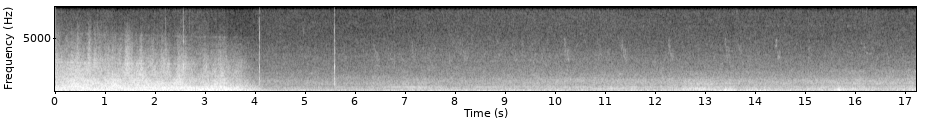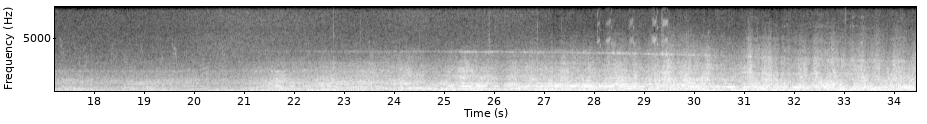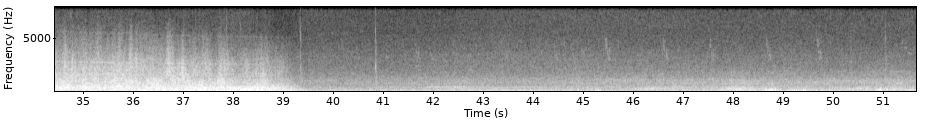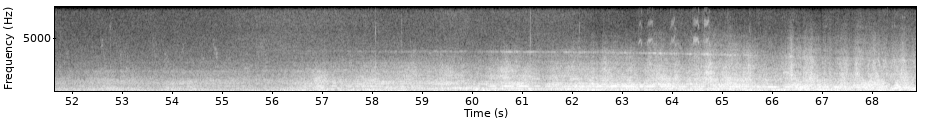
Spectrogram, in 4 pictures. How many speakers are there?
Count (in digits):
0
